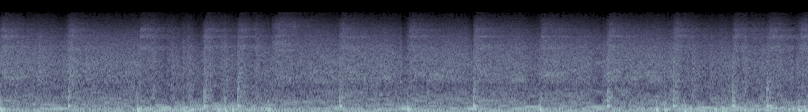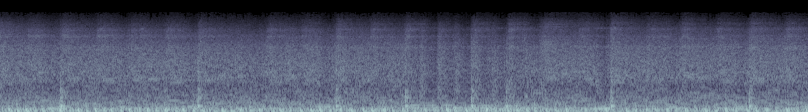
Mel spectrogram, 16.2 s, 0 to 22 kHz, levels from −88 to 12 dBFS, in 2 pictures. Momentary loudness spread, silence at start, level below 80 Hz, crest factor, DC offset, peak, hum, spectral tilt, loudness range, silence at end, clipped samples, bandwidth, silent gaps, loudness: 3 LU; 0 s; -24 dBFS; 16 dB; under 0.1%; -4 dBFS; none; -5 dB/octave; 2 LU; 0 s; under 0.1%; 13 kHz; none; -21 LUFS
